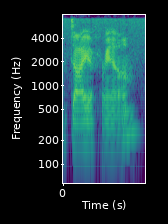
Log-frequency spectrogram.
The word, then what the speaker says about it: diaphragm: and lungs called the diaphragm we don't pronounce the G that separates basically what's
